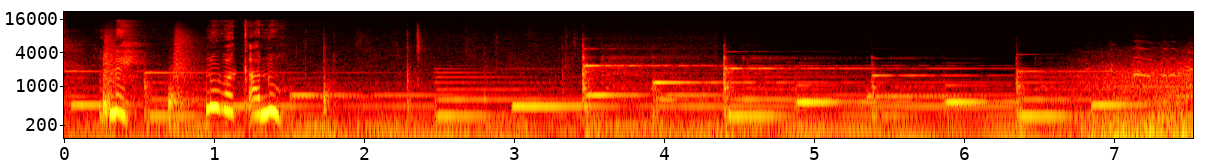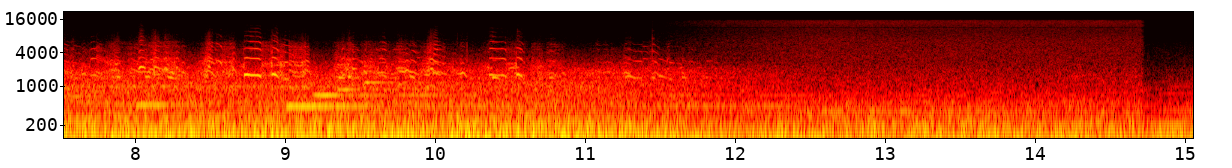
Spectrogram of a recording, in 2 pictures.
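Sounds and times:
gulls crying: 6.8 - 14.7
seaside background rush: 6.9 - 14.8.

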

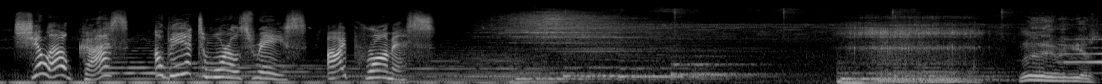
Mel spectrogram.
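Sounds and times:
music cue on held notes: 1.0 - 8.8
cartoon voice snoring: 8.4 - 10.4.

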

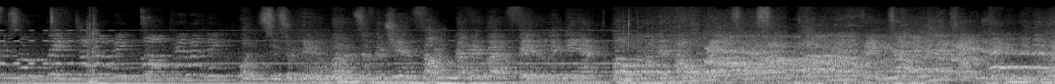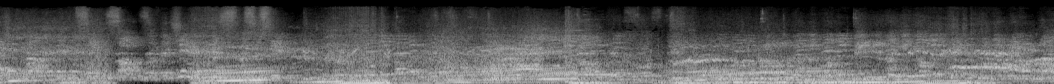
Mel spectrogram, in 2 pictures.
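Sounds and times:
choir singing: 0.0 - 21.0
sports car engines revving: 3.1 - 11.7, 12.4 - 21.0
tires squealing: 6.6 - 11.7, 12.4 - 21.0.

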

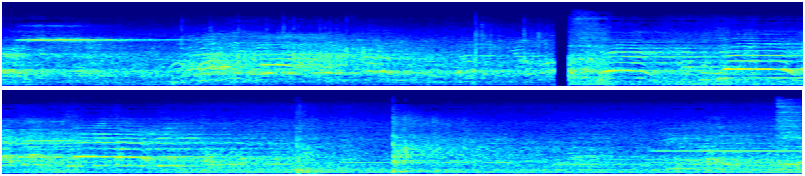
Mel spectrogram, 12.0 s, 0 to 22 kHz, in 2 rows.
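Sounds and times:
players shouting in echoing hall: 0.0 - 8.2.

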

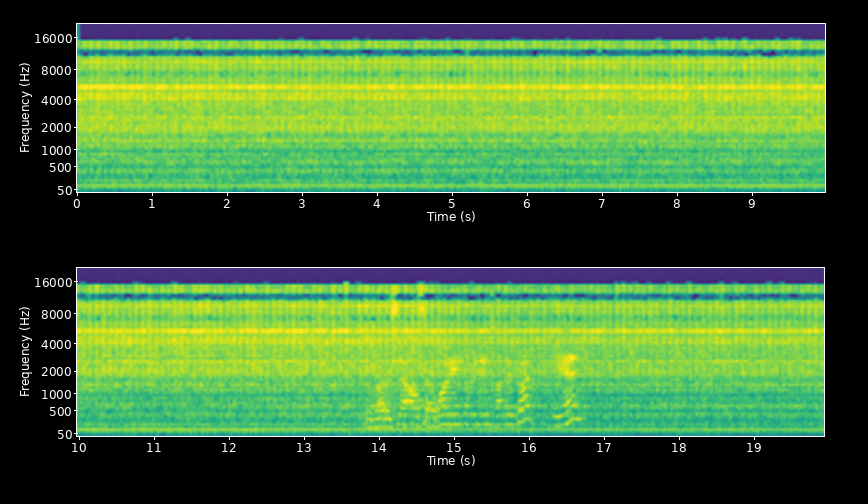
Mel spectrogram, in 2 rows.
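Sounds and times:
metal lathe humming: 0.0 - 19.9.

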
